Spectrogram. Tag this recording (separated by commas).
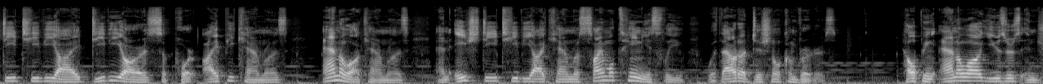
Music, Narration, Speech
